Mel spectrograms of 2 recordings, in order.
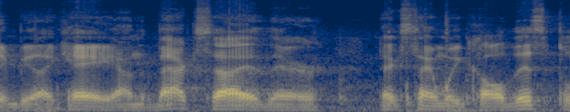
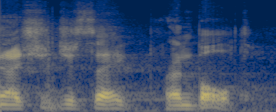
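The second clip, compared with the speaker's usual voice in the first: plain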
